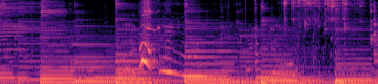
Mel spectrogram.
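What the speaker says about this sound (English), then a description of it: "That dog." A dog gives a run of short barks broken by high whimpers and yips, close and fairly loud, with a low steady hum running underneath.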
